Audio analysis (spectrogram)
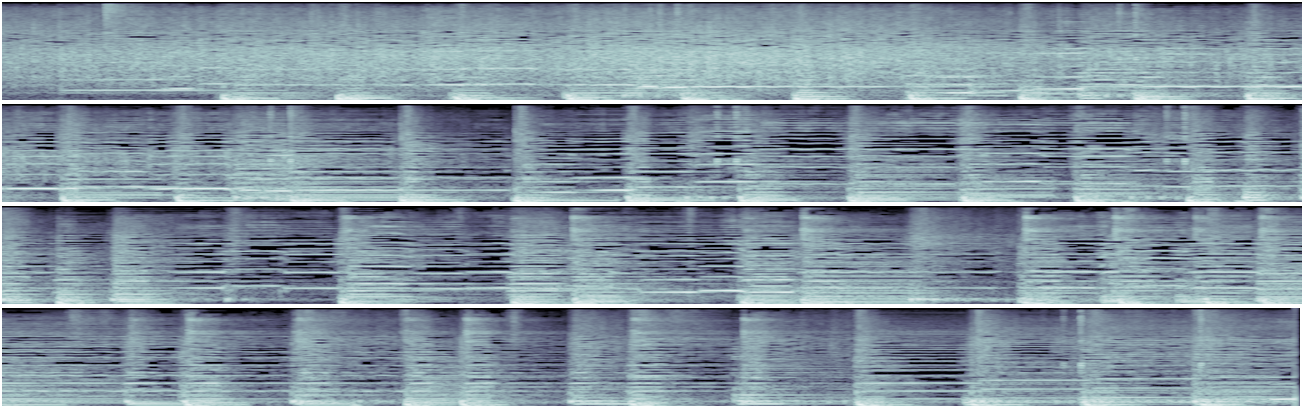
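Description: A Vietnamese song's instrumental opening plays loudly and continuously, with a steady rhythmic beat under bright melodic lines and sustained tones, and no singing or talking yet.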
